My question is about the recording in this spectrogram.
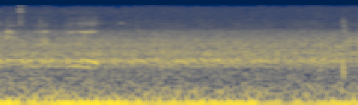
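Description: Steady low rumble of outdoor ambience, with faint voices in the background.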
